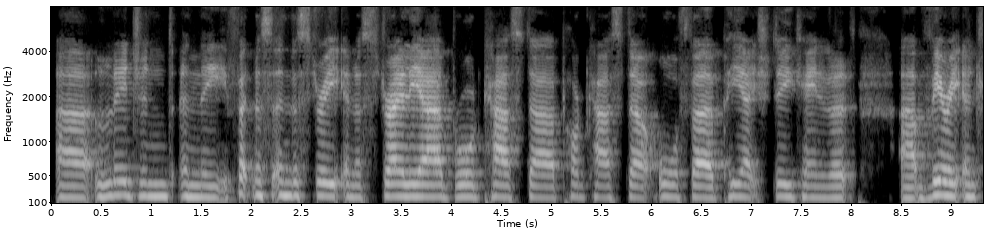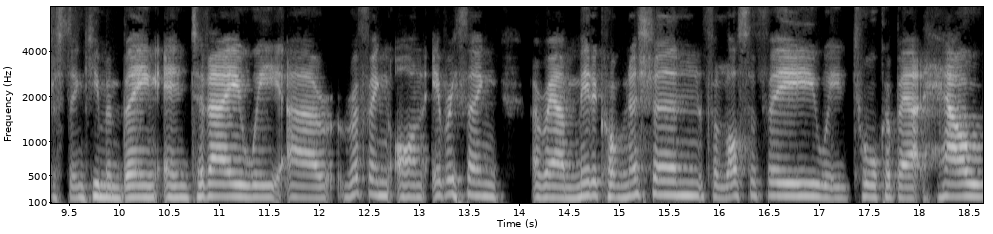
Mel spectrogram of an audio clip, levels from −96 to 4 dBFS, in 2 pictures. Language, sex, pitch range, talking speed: English, female, 165-190 Hz, 105 wpm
